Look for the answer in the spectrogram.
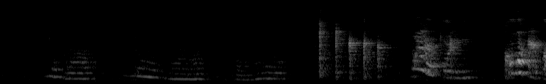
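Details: Pet African grey parrot Poly freestyle talking in Spanish: three short voice-like phrases in a speaking pitch, then rough, harsh bursts and squawky sounds in a small indoor room.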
